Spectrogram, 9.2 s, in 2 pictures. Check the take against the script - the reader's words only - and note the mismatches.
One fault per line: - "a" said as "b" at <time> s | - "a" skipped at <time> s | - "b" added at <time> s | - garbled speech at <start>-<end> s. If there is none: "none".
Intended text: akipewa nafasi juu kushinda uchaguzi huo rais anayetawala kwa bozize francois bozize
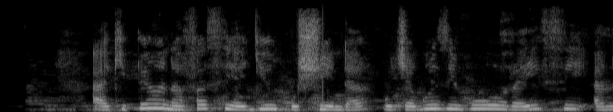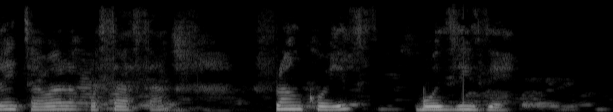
- "ya" added at 1.8 s
- "bozize" said as "sasa" at 5.3 s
